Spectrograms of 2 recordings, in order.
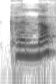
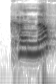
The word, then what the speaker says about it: Knuffle: we go okay good kind enough Abunimah this up actually you do pronounce the K mm-hmm it's not a silent K it's not a tricky K it's a out loud K kind enough oh yeah I know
